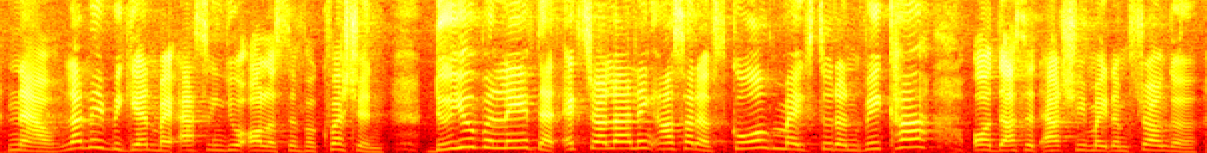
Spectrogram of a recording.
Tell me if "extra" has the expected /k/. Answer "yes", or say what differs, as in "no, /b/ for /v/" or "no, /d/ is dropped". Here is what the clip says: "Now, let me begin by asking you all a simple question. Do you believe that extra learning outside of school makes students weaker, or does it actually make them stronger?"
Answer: yes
